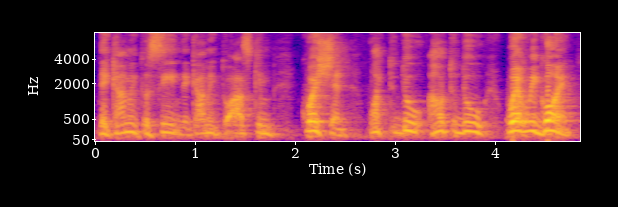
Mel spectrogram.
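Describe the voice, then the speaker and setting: His voice sits high and sounds creaky yet mellow, moving fairly quickly. A native Hebrew speaker with an Israeli accent, this rabbi, motivational speaker and teacher delivers an emphatic talk built on repeated key phrases and rhetorical questions.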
